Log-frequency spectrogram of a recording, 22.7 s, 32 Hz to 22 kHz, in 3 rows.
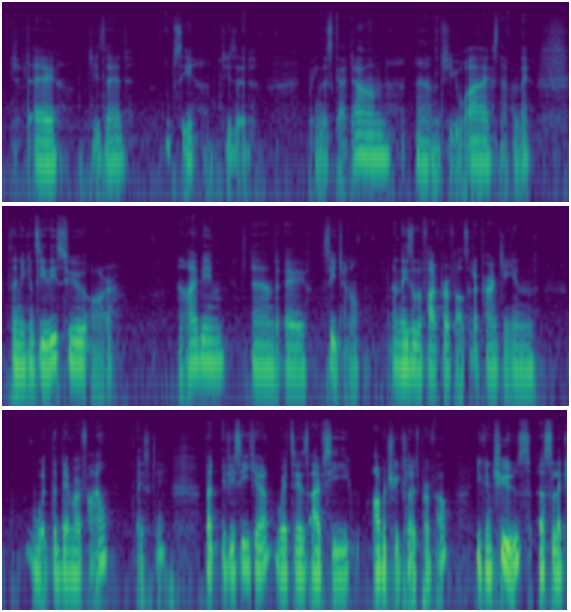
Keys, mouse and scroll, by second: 0.1 shift+a, 0.9 g, 1.1 z, 2.0 click, 2.6 g, 2.7 z, 3.0 click, 3.3 middle drag, 4.1 click, 4.6 g, 4.6 z, 5.0 click, 6.0 g, 6.1 y, 6.6 click, 6.8-7.4 middle drag, 7.4-7.9 middle drag, 8.2 click, 8.5 scroll up 1, 8.8-9.5 middle drag, 9.9 click, 10.2 middle click, 11.4 click, 11.9 shift+middle drag, 12.4-12.7 middle drag, 12.9 shift+middle drag, 13.9-14.2 scroll down 1, 14.2 shift+middle click, 14.7 shift+middle click, 15.2 middle click, 15.8 click, 20.7-22.6 drag.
